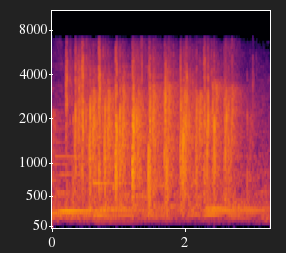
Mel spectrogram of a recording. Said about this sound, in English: Praise God. Hand of applause for them.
